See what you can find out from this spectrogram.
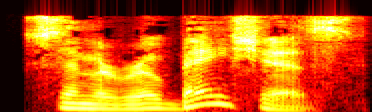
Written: simaroubaceous

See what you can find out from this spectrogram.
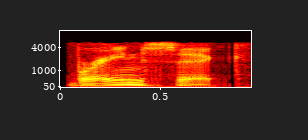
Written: brainsick

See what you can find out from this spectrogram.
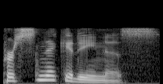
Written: persnicketiness

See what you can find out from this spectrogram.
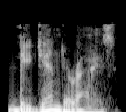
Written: degenderize

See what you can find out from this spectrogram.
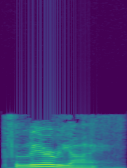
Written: falerii

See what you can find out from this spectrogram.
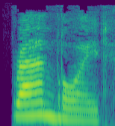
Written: ramboid

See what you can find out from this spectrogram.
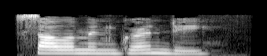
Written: solomon grundy

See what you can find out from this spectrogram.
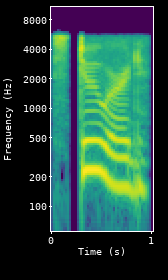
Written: steward

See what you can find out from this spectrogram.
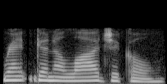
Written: roentgenological

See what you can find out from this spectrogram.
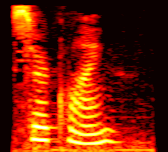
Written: circline

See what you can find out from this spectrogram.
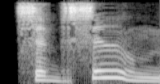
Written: subsume

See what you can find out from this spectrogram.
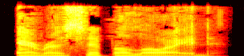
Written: erysipeloid

